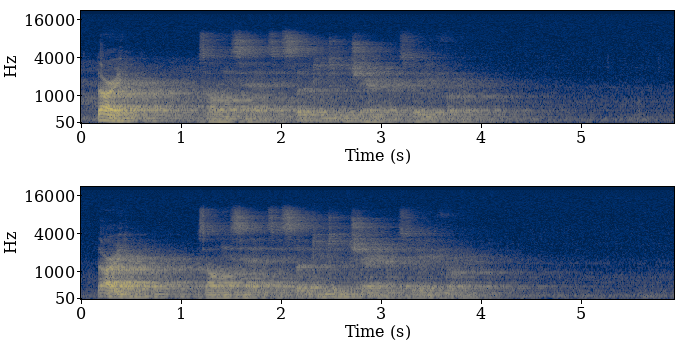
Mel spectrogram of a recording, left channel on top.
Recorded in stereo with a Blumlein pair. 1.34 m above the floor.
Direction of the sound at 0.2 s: 30° left.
